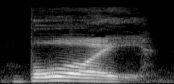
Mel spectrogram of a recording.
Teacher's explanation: it has the oi sound it is one syllable two vowels same kind of sound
